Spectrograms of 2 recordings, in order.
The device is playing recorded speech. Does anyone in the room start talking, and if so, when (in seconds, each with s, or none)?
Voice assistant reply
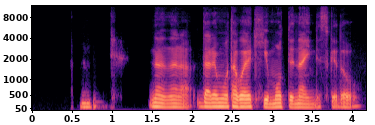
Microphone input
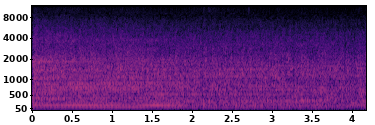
none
